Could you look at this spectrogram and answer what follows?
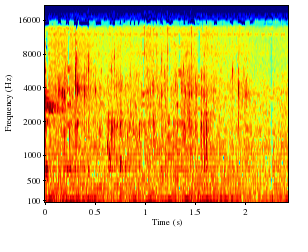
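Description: River water pours and trickles through a plankton net outdoors, a soft continuous splashing with scattered drips, fairly faint and steady throughout.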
